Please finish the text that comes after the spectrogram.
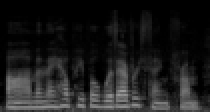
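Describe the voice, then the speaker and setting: A woman's voice: on the low side, quick pace, vocal fry. A woman speaking earnestly as a staff representative, explaining services in a promotional interview. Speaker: staff representative of a community health organization. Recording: music playing under the voice.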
